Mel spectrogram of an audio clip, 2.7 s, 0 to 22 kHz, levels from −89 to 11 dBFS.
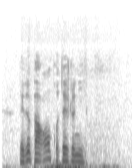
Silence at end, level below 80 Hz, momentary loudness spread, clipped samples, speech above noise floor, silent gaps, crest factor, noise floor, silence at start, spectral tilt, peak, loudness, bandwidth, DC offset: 0.3 s; -48 dBFS; 7 LU; under 0.1%; 23 dB; none; 18 dB; -55 dBFS; 0.4 s; -7.5 dB/octave; -18 dBFS; -35 LUFS; 15 kHz; under 0.1%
